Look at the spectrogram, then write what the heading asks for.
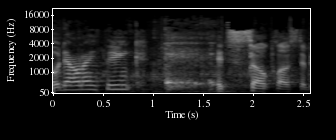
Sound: coughs

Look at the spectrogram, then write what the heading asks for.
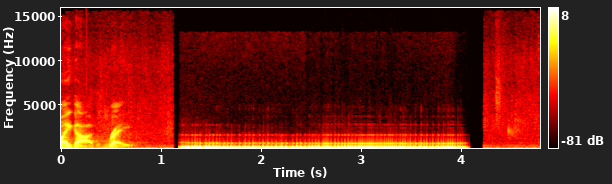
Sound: Kate' stomach growling

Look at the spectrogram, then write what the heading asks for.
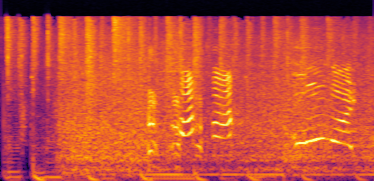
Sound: both chuckle

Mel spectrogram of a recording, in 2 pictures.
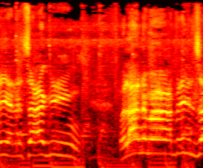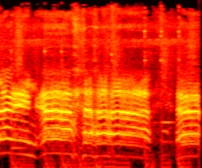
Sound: laughs

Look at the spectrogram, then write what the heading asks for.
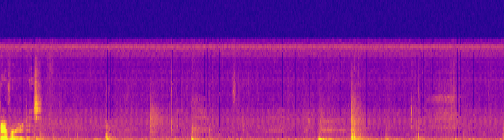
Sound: footsteps

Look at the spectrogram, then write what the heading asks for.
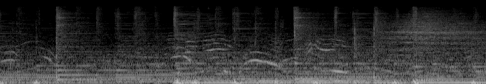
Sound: kids chattering

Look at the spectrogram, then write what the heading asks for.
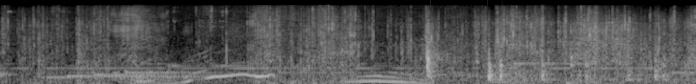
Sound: dog whine

